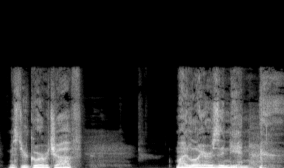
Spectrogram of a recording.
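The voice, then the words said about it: Ronald Reagan impression, sounds like Clint Eastwood. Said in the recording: “I was trying to work on a Ronald Reagan impersonation... That kind of sounded like Clint Eastwood.”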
